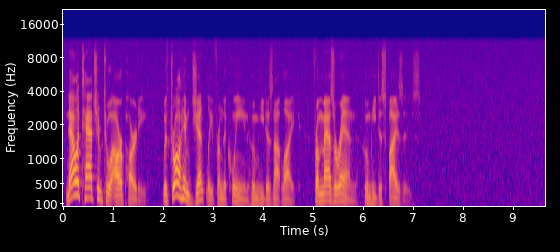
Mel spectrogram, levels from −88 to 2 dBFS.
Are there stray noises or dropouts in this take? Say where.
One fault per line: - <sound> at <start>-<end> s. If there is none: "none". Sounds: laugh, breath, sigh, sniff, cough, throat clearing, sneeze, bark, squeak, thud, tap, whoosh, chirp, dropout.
none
